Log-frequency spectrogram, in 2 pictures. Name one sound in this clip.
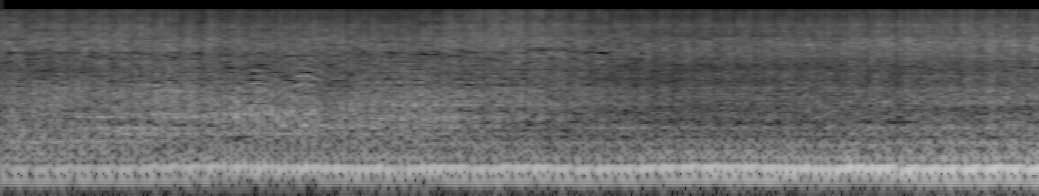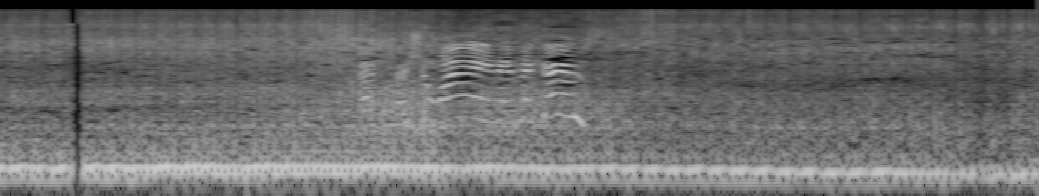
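A car engine rumbles loudly and steadily nearby.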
